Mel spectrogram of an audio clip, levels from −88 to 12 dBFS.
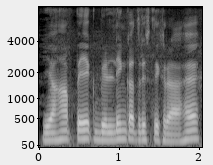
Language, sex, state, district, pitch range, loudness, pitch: Hindi, male, Jharkhand, Garhwa, 120-135 Hz, -15 LUFS, 125 Hz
